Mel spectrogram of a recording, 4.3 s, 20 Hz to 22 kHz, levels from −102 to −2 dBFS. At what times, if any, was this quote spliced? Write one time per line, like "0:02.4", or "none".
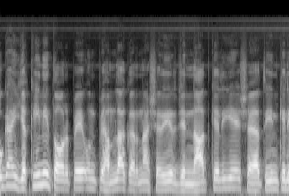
none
